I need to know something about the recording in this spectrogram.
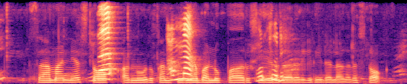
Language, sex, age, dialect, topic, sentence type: Kannada, female, 36-40, Coastal/Dakshin, banking, statement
